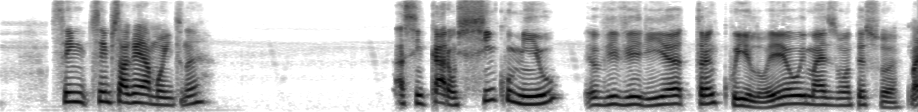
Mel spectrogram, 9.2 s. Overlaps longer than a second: none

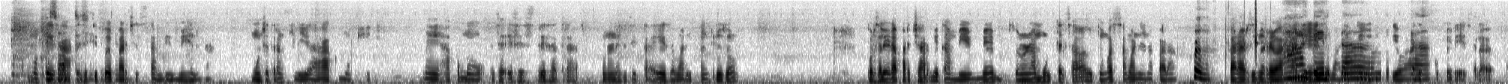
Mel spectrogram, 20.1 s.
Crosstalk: present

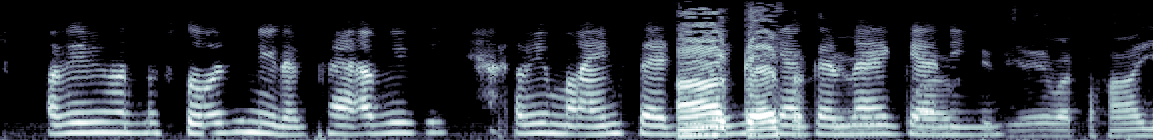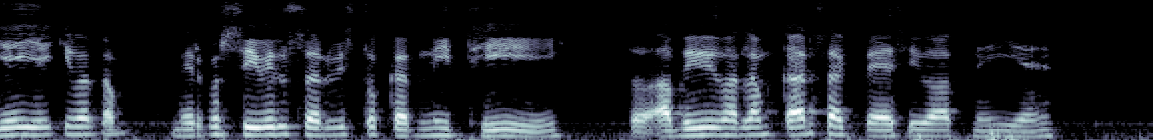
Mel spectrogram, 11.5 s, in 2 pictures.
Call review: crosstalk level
present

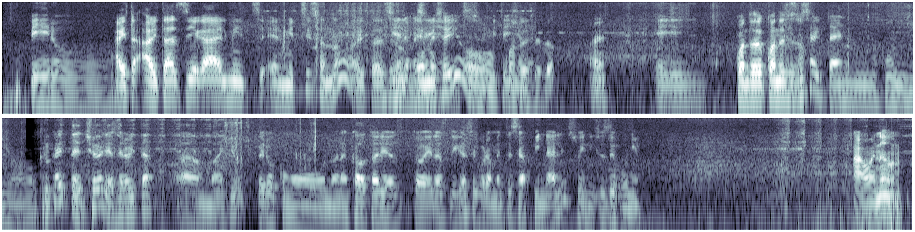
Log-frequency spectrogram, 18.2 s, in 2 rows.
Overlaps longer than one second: present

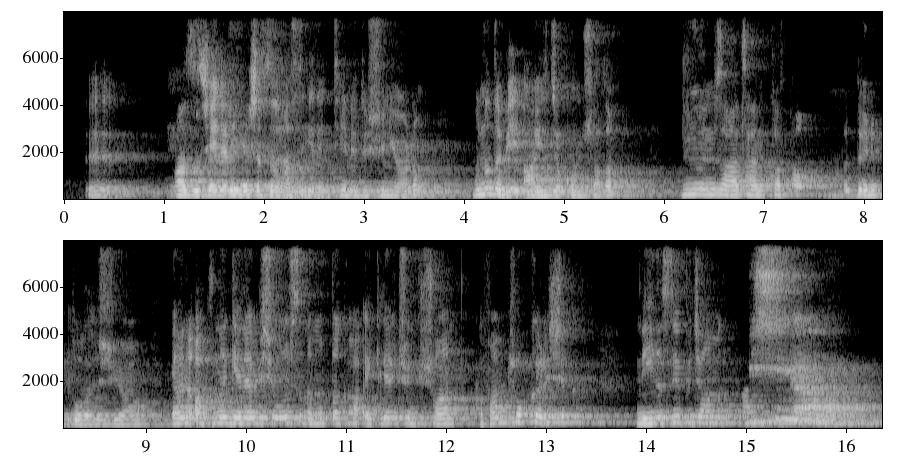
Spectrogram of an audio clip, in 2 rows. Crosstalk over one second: present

